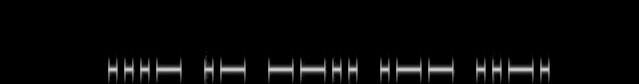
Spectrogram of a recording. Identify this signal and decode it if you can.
Morse code, heard as a keyed tone, about 15 wpm, 700 Hz. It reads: VAZWF
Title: Code Groups - 5 Letter:Numbers - 15wpm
